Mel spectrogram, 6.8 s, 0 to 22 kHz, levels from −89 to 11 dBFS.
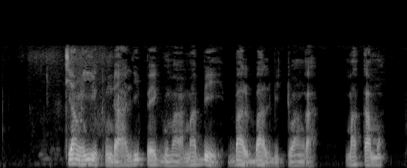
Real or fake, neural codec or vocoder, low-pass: real; none; 7.2 kHz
